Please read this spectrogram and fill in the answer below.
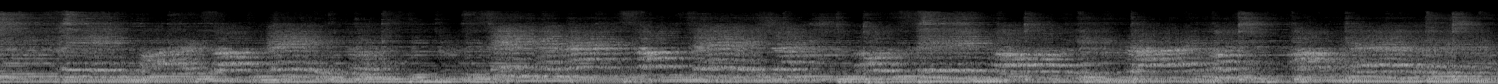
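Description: Large children's choir singing with musical accompaniment, holding long notes.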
